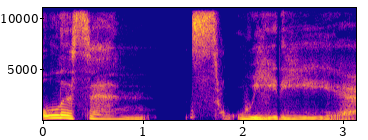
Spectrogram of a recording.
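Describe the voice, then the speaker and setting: A woman puts on a character voice. It is raspy and pitched very deep and low. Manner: condescending, patronizing.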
